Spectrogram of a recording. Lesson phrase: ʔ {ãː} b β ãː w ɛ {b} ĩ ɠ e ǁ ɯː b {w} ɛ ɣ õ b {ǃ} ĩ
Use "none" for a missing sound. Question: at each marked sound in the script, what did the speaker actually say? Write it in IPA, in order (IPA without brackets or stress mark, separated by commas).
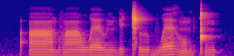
ãː, β, w, ǃ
